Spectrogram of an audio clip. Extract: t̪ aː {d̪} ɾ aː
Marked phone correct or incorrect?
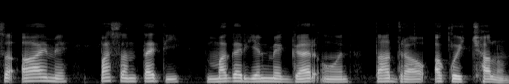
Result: correct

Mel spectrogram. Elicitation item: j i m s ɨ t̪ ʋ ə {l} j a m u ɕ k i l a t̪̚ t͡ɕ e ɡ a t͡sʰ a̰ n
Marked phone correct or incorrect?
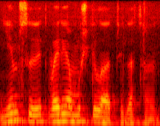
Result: incorrect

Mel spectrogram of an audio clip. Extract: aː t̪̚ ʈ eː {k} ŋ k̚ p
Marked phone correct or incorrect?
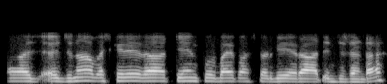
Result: incorrect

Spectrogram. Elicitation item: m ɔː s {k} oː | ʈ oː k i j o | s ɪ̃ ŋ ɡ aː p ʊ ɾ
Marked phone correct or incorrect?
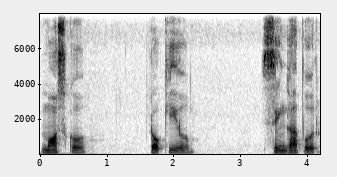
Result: correct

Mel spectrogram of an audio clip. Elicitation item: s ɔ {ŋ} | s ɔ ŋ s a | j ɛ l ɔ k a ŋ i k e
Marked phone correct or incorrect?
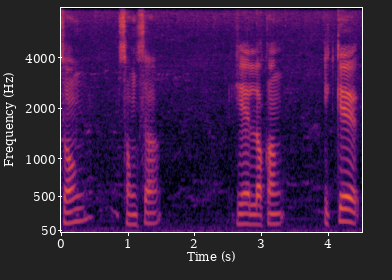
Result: correct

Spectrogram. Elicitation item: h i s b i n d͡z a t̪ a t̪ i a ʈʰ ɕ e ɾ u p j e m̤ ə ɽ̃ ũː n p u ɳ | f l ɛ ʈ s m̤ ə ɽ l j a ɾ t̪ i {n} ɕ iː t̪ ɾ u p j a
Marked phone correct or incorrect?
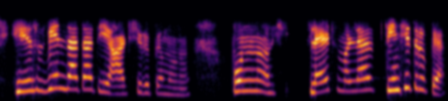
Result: correct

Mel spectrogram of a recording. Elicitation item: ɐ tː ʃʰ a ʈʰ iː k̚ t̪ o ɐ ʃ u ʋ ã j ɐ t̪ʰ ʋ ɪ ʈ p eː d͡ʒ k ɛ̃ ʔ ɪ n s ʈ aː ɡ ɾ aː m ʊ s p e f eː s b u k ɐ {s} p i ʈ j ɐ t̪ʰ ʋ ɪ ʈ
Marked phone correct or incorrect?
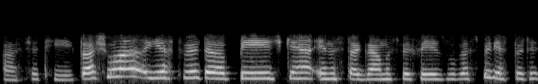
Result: correct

